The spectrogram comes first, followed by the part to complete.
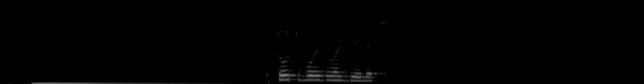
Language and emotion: Russian, neutral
